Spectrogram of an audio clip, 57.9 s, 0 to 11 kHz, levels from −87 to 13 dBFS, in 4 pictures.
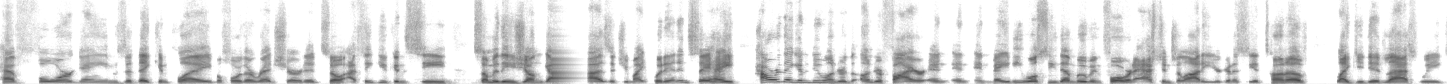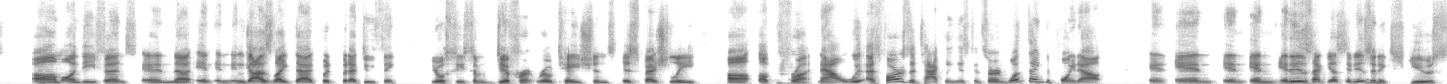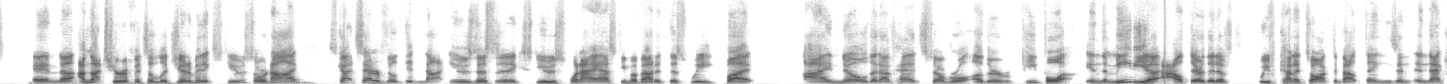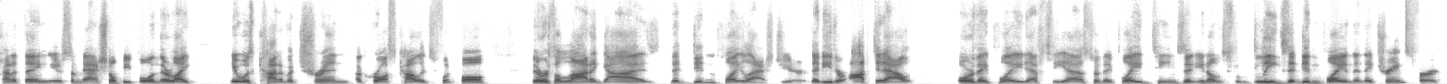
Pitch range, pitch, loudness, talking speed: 150-185 Hz, 165 Hz, -22 LUFS, 225 wpm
